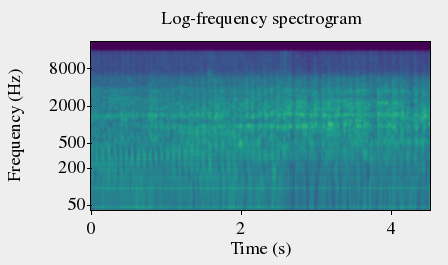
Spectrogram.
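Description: Honda Accord sedan's engine idling steadily.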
